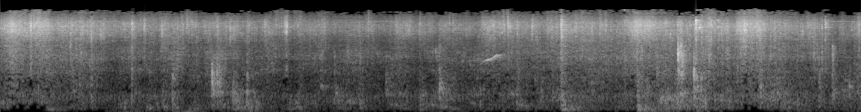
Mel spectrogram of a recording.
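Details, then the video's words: Goat eating, recorded close up: irregular crunchy, crackling bites and chewing bursts come several times a second over a steady background hiss, with one brief faint chirp midway. "Goat Eating Sound"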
